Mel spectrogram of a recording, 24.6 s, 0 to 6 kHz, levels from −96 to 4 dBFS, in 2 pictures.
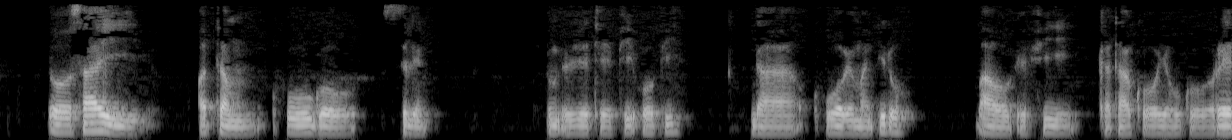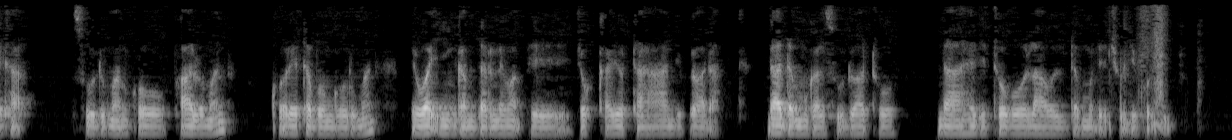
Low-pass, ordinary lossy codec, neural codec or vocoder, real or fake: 5.4 kHz; MP3, 24 kbps; none; real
